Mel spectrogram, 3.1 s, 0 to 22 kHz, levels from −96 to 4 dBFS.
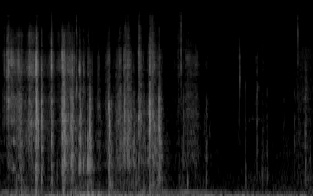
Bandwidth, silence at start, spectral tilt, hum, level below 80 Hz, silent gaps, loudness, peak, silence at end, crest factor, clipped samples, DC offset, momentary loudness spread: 16.5 kHz; 0 s; -0.5 dB/octave; none; -64 dBFS; none; -49 LUFS; -22 dBFS; 0 s; 32 dB; under 0.1%; under 0.1%; 19 LU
